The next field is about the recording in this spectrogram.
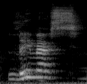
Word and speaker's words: Lumos: Lumos.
